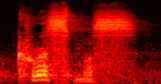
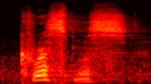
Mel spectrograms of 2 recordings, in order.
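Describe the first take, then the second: No difference in how they are said.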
